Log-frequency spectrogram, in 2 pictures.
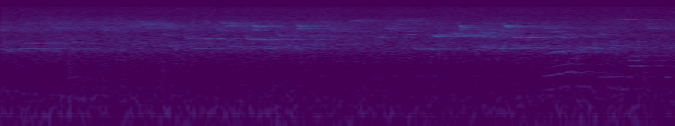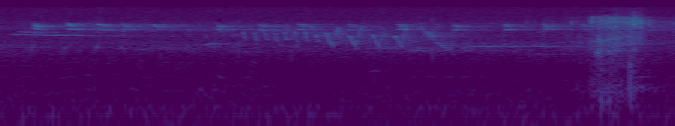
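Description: Faint birdsong: several birds giving short high whistled notes, with a rapid run of repeated high notes around the middle. A brief scuffing noise near the end is the loudest sound.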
